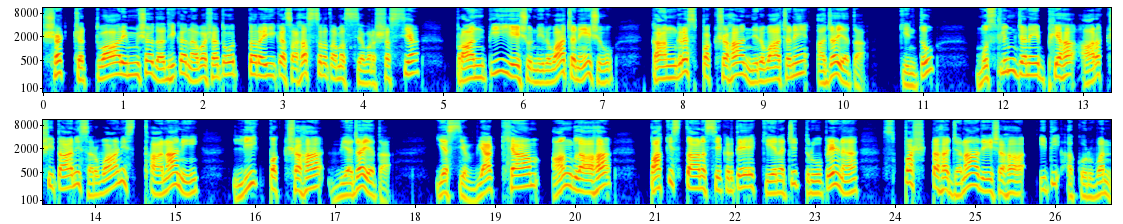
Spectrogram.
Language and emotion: Sanskrit, neutral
